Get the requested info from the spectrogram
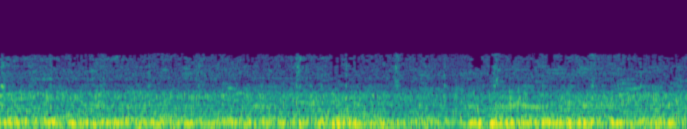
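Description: Steady engine and tyre noise from a car driving along a road, heard from inside the car through its dashcam: an even, low rumble.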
